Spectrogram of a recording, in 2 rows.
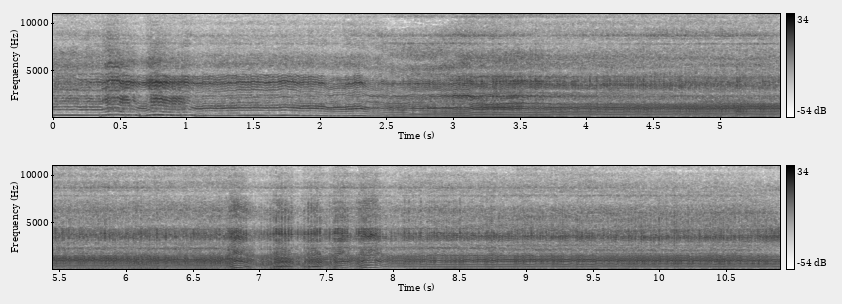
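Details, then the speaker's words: HSP/Exceed RC Thunderfire 1/16 nitro car after clutch replacement, run a little richer than usual aiming for about 200 degrees; loud buzzy high fast idle with wavering revs and blips; clutch engagement rpm high, new clutch spring expected to loosen. "it sounds like it's running pretty well if not a little high I expect the clutch spring to slowly loosen up and lower that engagement rpm"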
